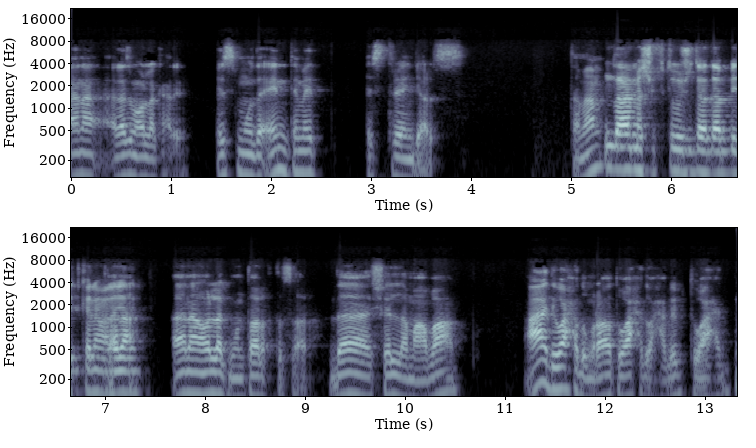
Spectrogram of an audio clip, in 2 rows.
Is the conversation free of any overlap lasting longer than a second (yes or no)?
yes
